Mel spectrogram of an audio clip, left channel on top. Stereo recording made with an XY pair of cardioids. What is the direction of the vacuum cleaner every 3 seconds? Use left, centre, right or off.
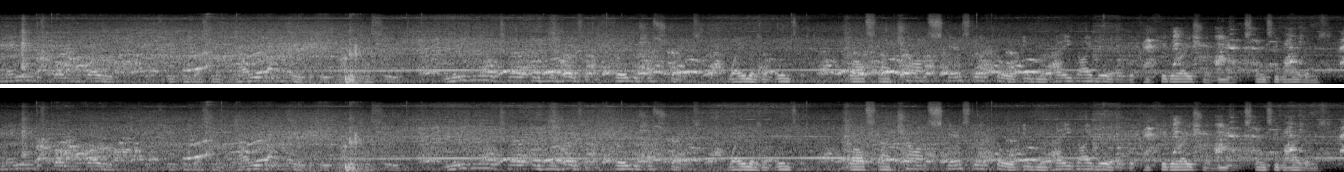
left, centre, right, right, right.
